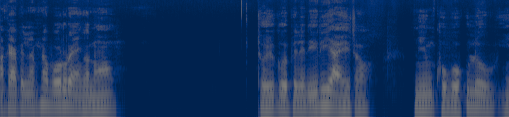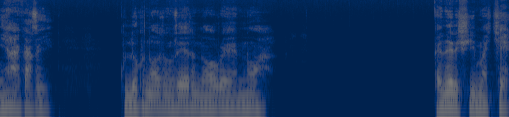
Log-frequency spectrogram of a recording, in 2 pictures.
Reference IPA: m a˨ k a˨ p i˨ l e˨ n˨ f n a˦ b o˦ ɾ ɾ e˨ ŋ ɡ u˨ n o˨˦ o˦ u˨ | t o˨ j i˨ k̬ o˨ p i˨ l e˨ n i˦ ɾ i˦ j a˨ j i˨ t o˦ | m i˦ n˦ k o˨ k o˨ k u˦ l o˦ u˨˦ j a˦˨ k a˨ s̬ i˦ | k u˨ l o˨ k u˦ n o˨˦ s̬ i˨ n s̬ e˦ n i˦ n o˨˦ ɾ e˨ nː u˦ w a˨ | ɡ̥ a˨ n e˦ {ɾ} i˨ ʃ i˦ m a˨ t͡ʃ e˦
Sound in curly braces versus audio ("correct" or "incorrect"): correct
